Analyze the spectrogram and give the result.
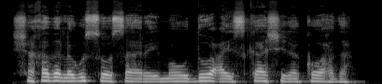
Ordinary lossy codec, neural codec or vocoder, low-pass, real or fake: none; none; none; real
